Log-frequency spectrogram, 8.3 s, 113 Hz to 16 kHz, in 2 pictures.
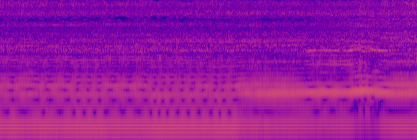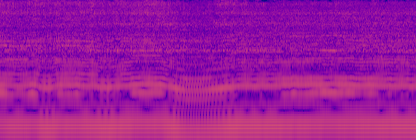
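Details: Ported Husqvarna 385 chainsaw during break-in, tune slightly rich, cutting very hard oak: a clean, steady high scream dips briefly under load and recovers at once, cutting healthy.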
